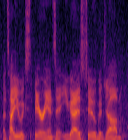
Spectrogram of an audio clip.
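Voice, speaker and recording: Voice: medium pitch, moderate pace, sharp tone, a little hiss or hum. A streamer giving casual, playful, exclamatory live commentary on a game, often repeating phrases. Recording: stream with game music behind.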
